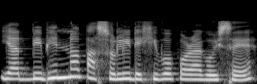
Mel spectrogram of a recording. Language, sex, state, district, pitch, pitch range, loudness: Assamese, female, Assam, Kamrup Metropolitan, 250 Hz, 235-265 Hz, -11 LUFS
